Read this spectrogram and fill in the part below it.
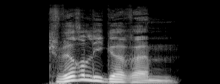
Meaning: strong dative masculine/neuter singular comparative degree of quirlig
- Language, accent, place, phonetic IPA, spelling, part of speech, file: German, Germany, Berlin, [ˈkvɪʁlɪɡəʁəm], quirligerem, adjective, De-quirligerem.ogg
